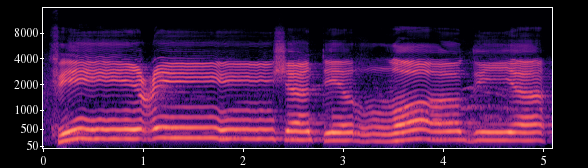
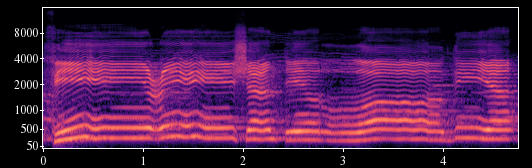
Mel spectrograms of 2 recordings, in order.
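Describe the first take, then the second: The two takes are said the same way.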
